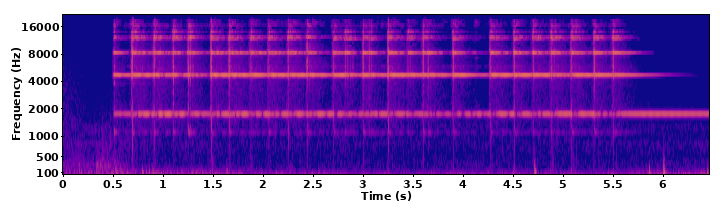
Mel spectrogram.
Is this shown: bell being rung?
yes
